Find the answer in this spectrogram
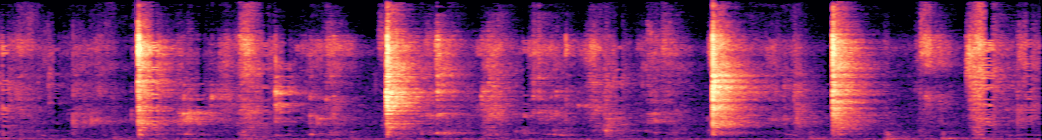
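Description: Chewing a mouthful of chewy canned sea snail meat: a few sharp, irregular wet clicks and smacks spread across several seconds.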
